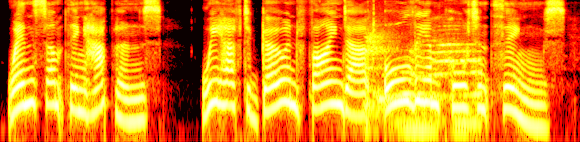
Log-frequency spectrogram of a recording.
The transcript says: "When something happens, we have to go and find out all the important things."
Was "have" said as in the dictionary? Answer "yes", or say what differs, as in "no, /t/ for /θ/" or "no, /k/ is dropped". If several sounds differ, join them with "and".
no, /f/ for /v/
